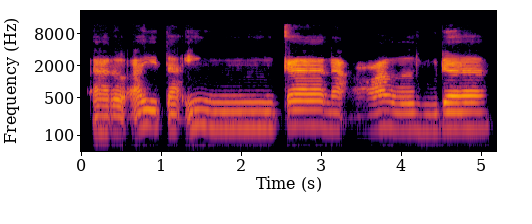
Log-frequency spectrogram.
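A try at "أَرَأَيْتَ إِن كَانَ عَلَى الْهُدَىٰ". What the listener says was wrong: kurang jelas alalnya ala coba A a ala ala. Nah, itu alal alal.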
